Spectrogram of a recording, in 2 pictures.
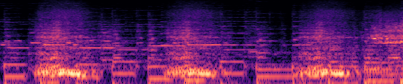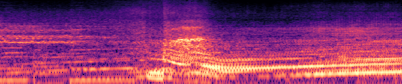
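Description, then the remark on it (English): A car engine revs and whines upward in pitch, tires screeching as it accelerates hard and speeds off, loud, after a few rhythmic sputtering bursts at the start. “Wait, car! I didn't mean you go!”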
